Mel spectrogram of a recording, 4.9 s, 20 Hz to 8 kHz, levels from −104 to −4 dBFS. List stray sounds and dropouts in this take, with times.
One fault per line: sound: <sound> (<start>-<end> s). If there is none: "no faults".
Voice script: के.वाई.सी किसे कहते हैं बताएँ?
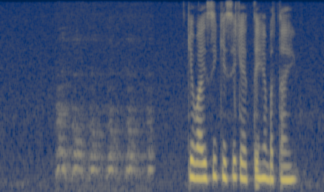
sound: bark (0.8-2.4 s)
